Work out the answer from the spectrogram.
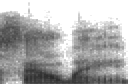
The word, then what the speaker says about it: Samhain: be so much fun of sal wayne or sam hayne i like to pronounce the samhain better hey lady eve good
